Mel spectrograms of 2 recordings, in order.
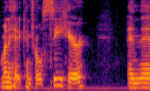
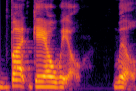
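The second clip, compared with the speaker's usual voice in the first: Texan accent. Explaining which databases have pictures for a topic: Texas accent. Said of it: "my Texas accent came out".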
